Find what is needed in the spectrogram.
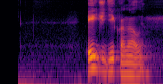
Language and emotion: Russian, neutral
